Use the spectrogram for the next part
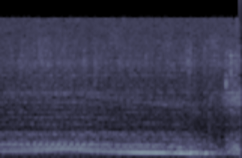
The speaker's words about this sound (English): All right, now turn off the engine.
